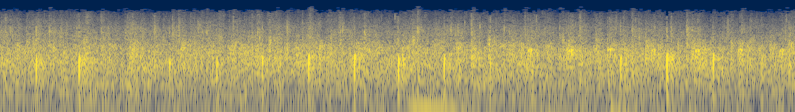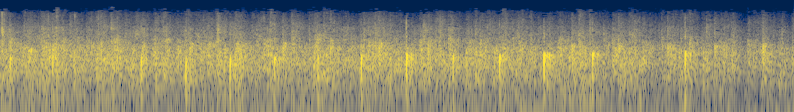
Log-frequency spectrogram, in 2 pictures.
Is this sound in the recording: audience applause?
yes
